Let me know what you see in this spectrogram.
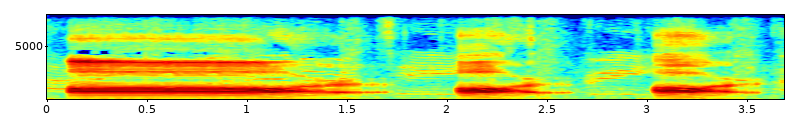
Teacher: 혀를 처음에는 그냥 풀어놨다가 힘을 꽉 주면서 올라오는 소리가 음절 끝에 오는 R 소리입니다.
